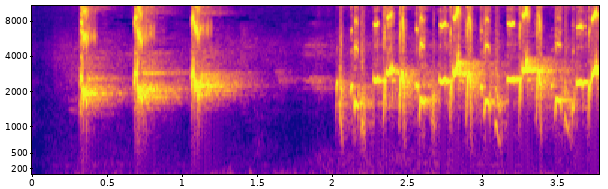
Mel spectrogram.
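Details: Provoking song of a yellow-vented bulbul calling a rival: three loud, separate chirps, then a quick, bubbling run of warbled notes.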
